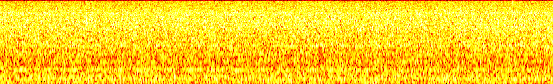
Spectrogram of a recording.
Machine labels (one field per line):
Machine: pump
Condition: normal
